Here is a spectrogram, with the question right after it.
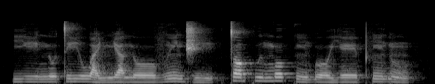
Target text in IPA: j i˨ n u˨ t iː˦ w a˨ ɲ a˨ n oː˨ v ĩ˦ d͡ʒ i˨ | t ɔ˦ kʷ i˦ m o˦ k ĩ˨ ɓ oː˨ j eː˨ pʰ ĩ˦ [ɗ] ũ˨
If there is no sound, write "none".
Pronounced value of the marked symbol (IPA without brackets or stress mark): ɗ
